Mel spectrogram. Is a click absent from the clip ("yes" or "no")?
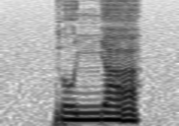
yes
